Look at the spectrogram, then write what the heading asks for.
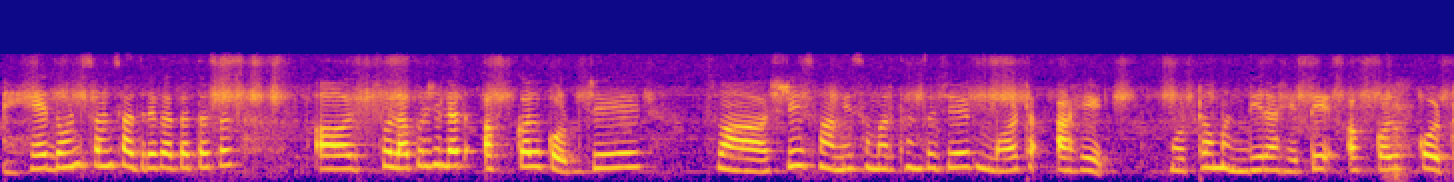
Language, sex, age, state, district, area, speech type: Marathi, female, 18-30, Maharashtra, Solapur, urban, spontaneous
